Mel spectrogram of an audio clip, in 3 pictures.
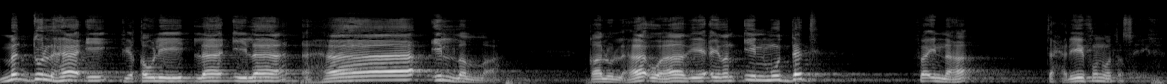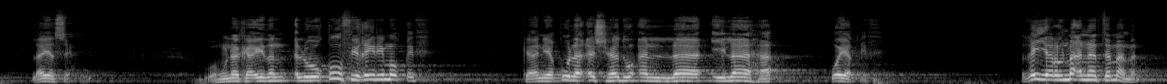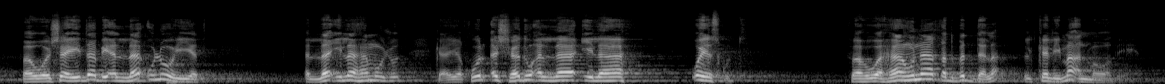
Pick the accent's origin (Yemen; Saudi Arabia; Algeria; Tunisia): Algeria; Laghouat, Laghouat Province; حتى علماء بلدتنا الأغواط كانوا يفعلون هذا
